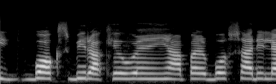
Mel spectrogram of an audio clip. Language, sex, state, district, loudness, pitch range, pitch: Hindi, male, Maharashtra, Washim, -18 LUFS, 250-265 Hz, 260 Hz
